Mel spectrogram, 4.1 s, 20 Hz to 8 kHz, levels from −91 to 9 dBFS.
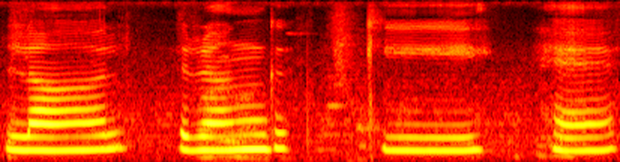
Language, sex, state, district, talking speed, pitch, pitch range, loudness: Hindi, male, Punjab, Fazilka, 60 wpm, 250 Hz, 245-260 Hz, -15 LUFS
